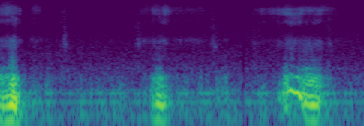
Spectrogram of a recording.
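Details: A sleeping Dachshund snores loudly, likened to a wild boar: low, rough snorting breaths roughly every two seconds, each a harsh grunt with a faint whistling edge, quiet room between.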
